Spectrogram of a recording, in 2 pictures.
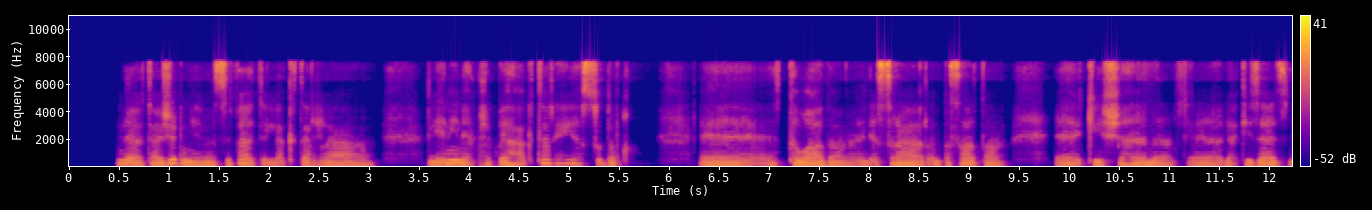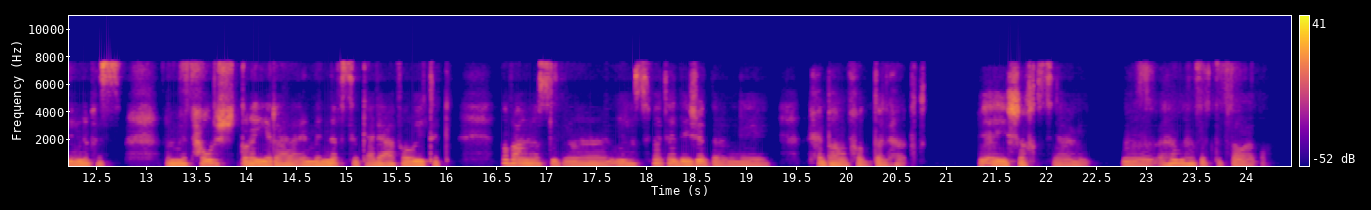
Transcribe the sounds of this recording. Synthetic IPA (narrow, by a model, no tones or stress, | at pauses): nat̪aʕʒabninɨsˤːɨfaːt̪ɪlʔa̰kt̪ɑɾˤ | lɪʔanːinɪʕʒabːiːɦaʔa̰kt̪ɑɾˤhɪjːasˤːɨd̪ʊqː | t̪ːɑwɑːd̪ˤɑɪlʔɪsɾˤɑːɾˤɪ̰lbɑsɑːt̪ˤɑ | akiʃːaɦaːmalɪʕt̪ɪzaːzbɪnːafsʔamːat̪ħawːalʃt̪ːɣajːɪɾˤʕaamɪnːafsakʕalaʕafawiːt̪ak | t̪ˤɑbʕɑnmsˤːmɪnɨsˤːɨ̥faːt̪haːd̪iʒɪd̪ːanʔɪlːi | nħɪbːhanfɑðˤːɨlɦa | fɪʔajːʃɑxsˤjaʕni | ʔaɦamːhafɪkt̪ɪt̪ːɑwɑːðˤʊʕ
